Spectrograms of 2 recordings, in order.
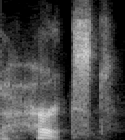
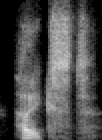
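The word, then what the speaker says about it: Hoechst: if a specific recommendation there is a guy called herxed it's difficult to to pronounce uh but it's spelled h o e c h s t Heist and uh this is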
